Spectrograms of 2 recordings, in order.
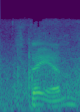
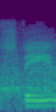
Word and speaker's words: Steen: Since it is Team Sweden, we thought we'd go down and make sure about pronunciations and how they would prefer to have their names said. And Thomas Steen is the correct way in Sweden. I think he's called Steen in Winnipeg.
